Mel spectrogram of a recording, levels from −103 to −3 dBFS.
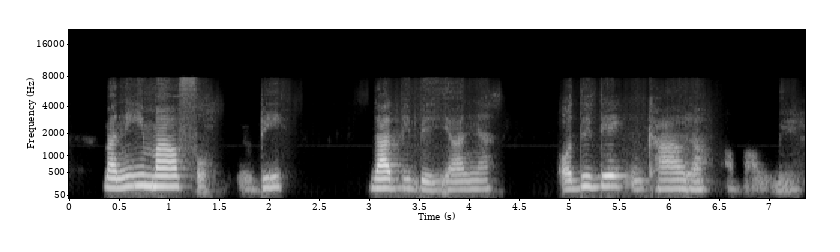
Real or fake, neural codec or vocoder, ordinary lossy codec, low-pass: fake; codec, 16 kHz, 0.5 kbps, X-Codec, HuBERT features, trained on LibriSpeech; none; none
